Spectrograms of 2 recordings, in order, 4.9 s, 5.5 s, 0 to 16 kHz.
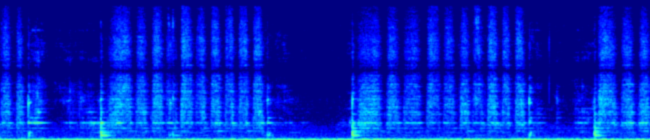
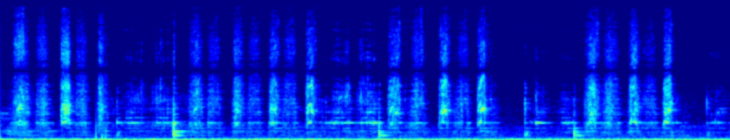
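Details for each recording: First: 327 engine rebuild, hand-lapping valves into their original seats with a suction-cup lapper: back-and-forth strokes with soft even hiss and light taps, no gritty rasp left, so the seats have cleaned up. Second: 327 engine build, hand-lapping a valve with a suction-cup lapper and compound: uneven gritty rasping about four strokes a second as the valve turns on its seat; compound still cutting, seat not yet clean.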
